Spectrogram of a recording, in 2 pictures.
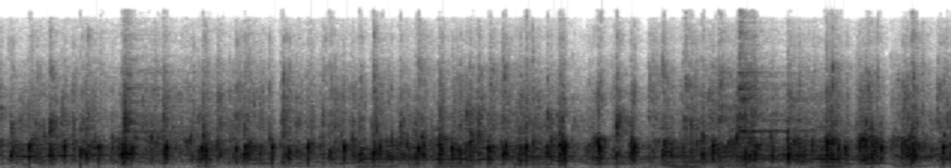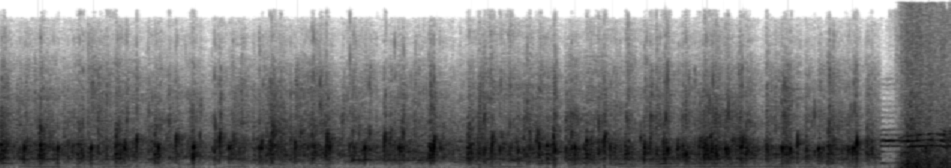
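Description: Audience applauding over recorded music playing a simple melody of held notes. A short burst of noise comes near the end, where the videotape recording breaks off.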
